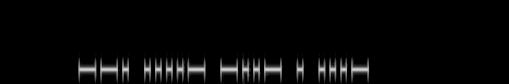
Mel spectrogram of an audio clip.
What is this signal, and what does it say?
Morse code, heard as a keyed tone, about 22 wpm, 700 Hz. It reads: G4XEV
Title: DXCC-100 Call Signs - 5 Characters - 22wpm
